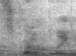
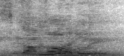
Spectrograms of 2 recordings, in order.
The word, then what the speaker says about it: scumbling: CR was talking about scrumbling his painting. Scumbling. Scumbling. Scumbling. No R.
